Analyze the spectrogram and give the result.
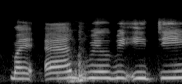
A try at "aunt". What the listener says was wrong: অ্যান্ট কেন? আন্ট হবে, আন্ট, আন্ট হবে। আন্ট,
